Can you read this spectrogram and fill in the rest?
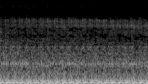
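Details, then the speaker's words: Kubota B7200 subcompact diesel tractor, cold start at 15°F after glow plug cycles, slightly smoky: lumpy, uneven idle as if one cylinder is not firing cleanly; owner suspects a glow plug, unconfirmed. "Kind of funny idle. It does that during summer sometimes too. Makes me think one of those glow plugs is acting a little weird or something."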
